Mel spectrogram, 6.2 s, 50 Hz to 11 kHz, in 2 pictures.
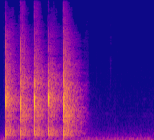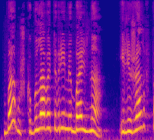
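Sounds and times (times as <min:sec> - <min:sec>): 
sharp knocking on a wooden door: 0:00.1 - 0:01.8
speech: 0:03.2 - 0:06.1.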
